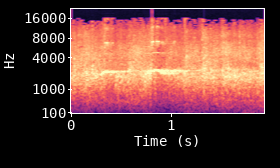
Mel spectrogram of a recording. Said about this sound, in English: Yeah, we had to pay extra for the strong applause track on iTunes.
